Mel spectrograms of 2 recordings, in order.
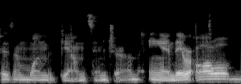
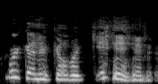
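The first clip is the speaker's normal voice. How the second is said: high-pitched, eager kid impression; imitated little boy; 12 semitones higher, 4 dB louder than usual. Little boy announcing another ride, high imitated kid voice. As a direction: mimic a small child's happy announcement. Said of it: "He was like".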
